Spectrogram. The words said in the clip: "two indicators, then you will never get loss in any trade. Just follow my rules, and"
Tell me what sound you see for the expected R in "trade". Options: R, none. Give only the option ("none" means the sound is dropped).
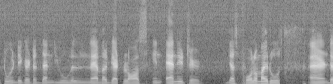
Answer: R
